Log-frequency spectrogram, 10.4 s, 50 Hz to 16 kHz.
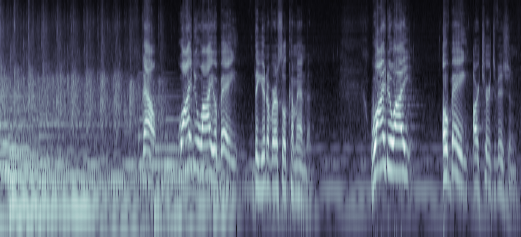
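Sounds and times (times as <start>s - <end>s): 
large crowd clapping enthusiastically: 0.0s - 3.9s
speech: 2.9s - 6.3s, 7.4s - 10.4s.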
